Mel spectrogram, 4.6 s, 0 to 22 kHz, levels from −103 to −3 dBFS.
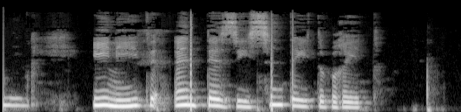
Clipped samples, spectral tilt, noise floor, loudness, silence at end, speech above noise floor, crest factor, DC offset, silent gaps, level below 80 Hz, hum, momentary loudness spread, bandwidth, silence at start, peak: under 0.1%; -6.5 dB/octave; -50 dBFS; -15 LUFS; 0.3 s; 36 dB; 14 dB; under 0.1%; none; -50 dBFS; none; 13 LU; 14 kHz; 0 s; -2 dBFS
